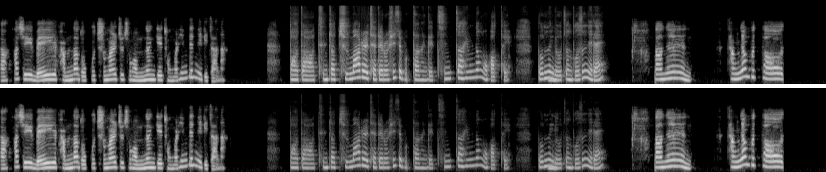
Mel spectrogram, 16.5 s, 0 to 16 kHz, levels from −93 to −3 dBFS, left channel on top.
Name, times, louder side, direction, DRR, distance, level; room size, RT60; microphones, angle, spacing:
voice 1, 0.0-4.5 11.0-11.2 12.6-13.8 14.6-15.7, right 2 dB, 20° right, 1.0 m, -25 dB
voice 2, 5.8-12.1, left 6 dB, 45° left, 0.4 m, -31 dB
head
